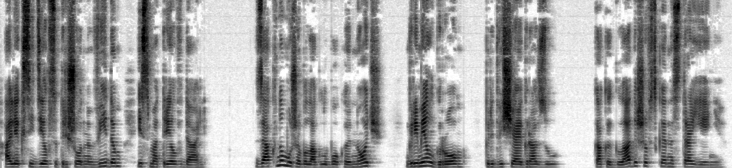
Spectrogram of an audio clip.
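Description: A woman narrating a dramatic first-person audiobook in a measured storytelling manner. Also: fairly low pitch.

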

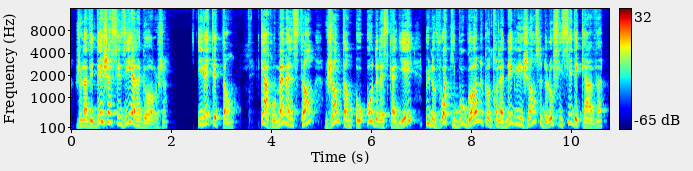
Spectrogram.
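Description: An audiobook narrator reading a French adventure novel in an animated storytelling manner. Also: medium pitch, breathy edge.

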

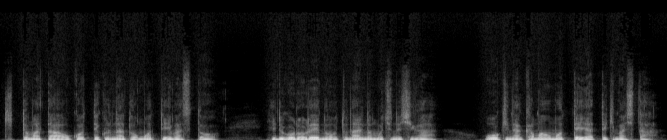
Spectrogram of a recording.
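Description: A man reads a storybook aloud at a calm, measured pace. His voice is dark and mellow, recorded dry and close. The sound is dull and lo-fi. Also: medium pitch, no echo. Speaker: narrator. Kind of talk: storybook reading.

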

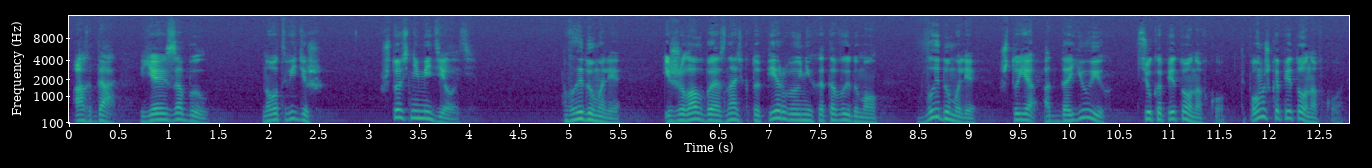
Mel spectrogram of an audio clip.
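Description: A man voicing a flustered, kindly old country landowner who talks in a hurried, fussy, pleading way. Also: fairly high pitch, animated, fairly bright tone.

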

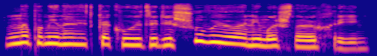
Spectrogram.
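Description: A man reading an audiobook, voicing a sly young queen who talks in a soft, purring way. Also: sits high, sing-song, normal speed, no echo, clean studio sound, pitched above the performer's own voice. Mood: calm. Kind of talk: audiobook character voice.

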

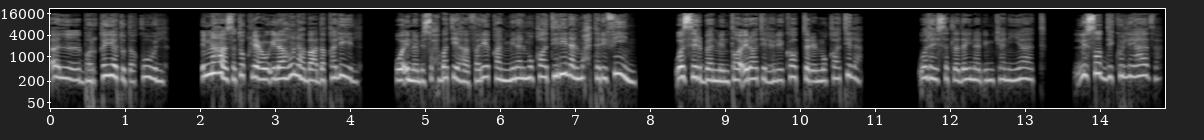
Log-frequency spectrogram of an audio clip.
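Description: A woman's voice: on the high side, fairly quick, dark tone, no echo, studio quality, lightly acted. A woman voicing a nervous young henchman. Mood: anxious. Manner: tense, deferential. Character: nervous young male henchman, anxious and obedient.

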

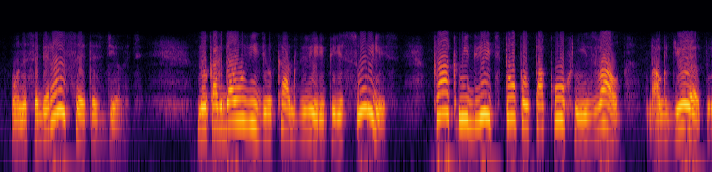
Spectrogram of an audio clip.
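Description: A woman narrating a children's storybook audiobook with an expressive reading. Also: mid-range voice, no room sound. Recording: dull dry studio audiobook.

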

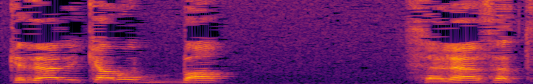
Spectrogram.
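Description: A man teaching a grammar lesson, who repeats words and draws them out slowly for students to write down. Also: high voice, slightly rough. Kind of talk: classroom lesson.

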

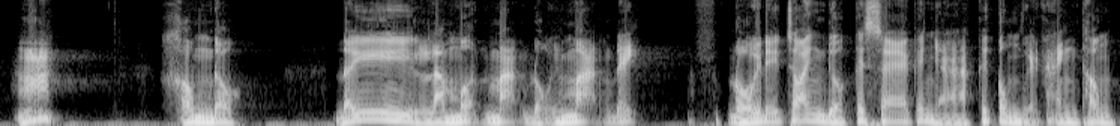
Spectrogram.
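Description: A man playing a grim one-eyed exorcist in a ghost story, speaking low and stern with a reproachful edge. His delivery rises and falls with feeling, recorded close and dry. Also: no room sound. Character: stern one-eyed male exorcist master, older, gruff.

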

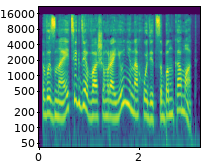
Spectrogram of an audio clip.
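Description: A woman's voice: lowish voice, expressive, normal speed, darkish tone, dry recording, lightly acted. Brief: a firm, urgent caller claiming to be the bank, read by a woman in an audiobook, dry sound. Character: pushy, official-sounding bank caller on the phone. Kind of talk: audiobook character reading.

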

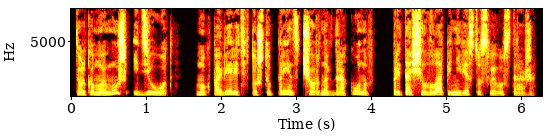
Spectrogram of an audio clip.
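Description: A man's voice: on the high side, normal speed, no echo, close to an everyday voice. A man voicing a hissing spiteful queen. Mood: scornful. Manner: hissing, scornful.

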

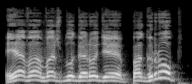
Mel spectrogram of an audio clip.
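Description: A man's voice: high-pitched, brisk, no room sound, clean studio sound, pitched above the performer's own voice, natural voice. A man voicing a devoted, old-fashioned soldier-servant who talks in a folksy, fussing way. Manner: rustic folksy speech, fussing and eager. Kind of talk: audiobook character voice.

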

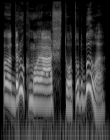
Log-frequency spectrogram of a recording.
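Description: A woman voicing a tipsy, pompous male elf bard in an audiobook, talking in a high, flowery, theatrical way. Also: big pitch swings, unhurried, fairly bright tone, clear, resonant tone, no room sound, studio quality.

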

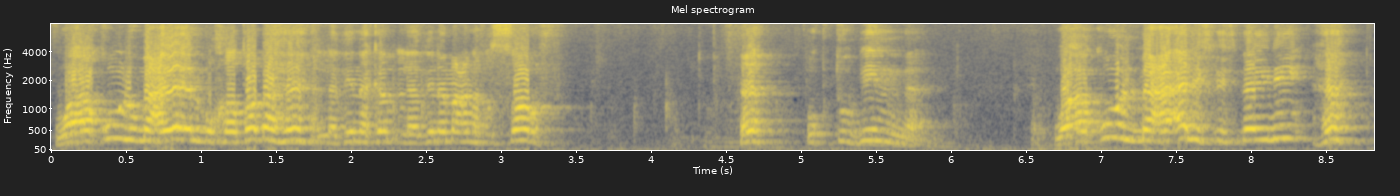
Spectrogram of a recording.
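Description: Male grammar teacher with a very high voice, quizzing the class and repeating key points, recorded from a distance in a roomy space. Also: fast. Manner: asks the class questions and answers them himself. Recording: echoey room, mic at a distance.

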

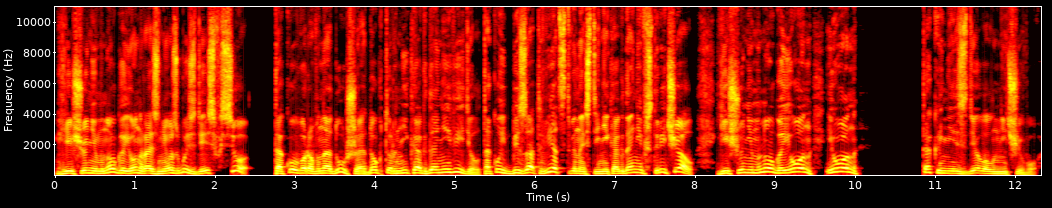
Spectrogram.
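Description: A man narrating a story with an expressive, theatrical delivery. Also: a little high, normal speed, breathy edge, no room sound, studio quality. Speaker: audiobook narrator.

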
